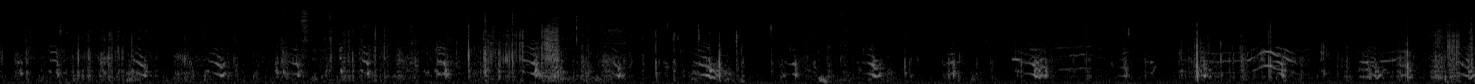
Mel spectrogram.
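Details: A nursing litter of Rhodesian Ridgeback puppies, six days old and born 9/3/2020, keeps up a busy chorus of squeaks and thin whines. Several voices overlap, with occasional rising, wavering whimpers and rustling in a small room.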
